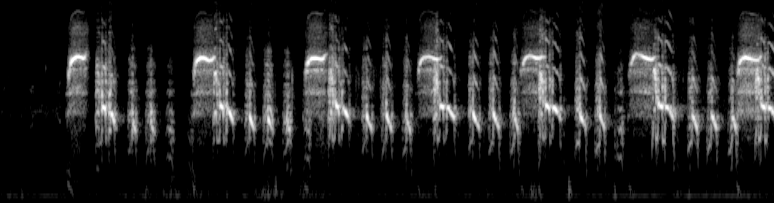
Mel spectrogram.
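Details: A female grey francolin's repeated call: a high rising-falling squeal followed by several quick clipped notes, the pattern recurring roughly every second over a steady faint low hum.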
